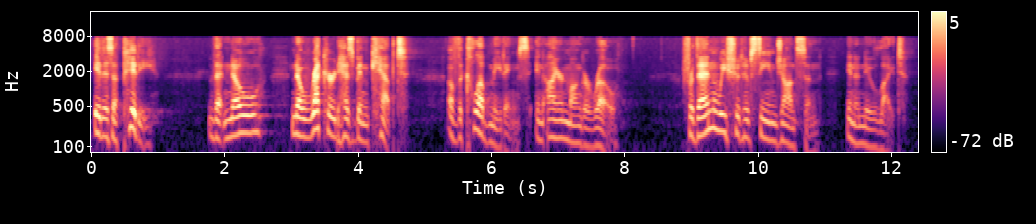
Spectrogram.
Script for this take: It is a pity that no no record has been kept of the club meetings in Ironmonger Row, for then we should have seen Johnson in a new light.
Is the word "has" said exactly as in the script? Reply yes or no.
yes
